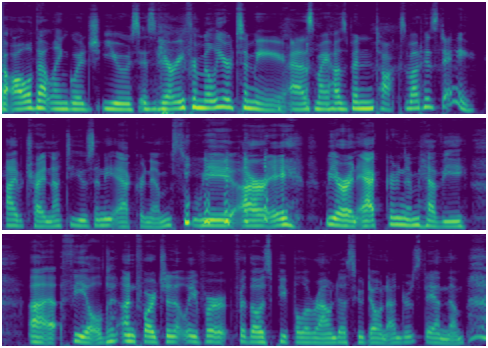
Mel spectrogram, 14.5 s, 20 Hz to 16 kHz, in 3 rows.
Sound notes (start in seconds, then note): 6.6 laughs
